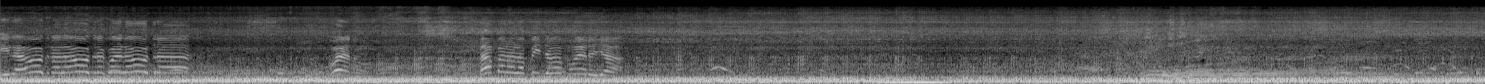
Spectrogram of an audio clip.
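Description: Dirt bike engines idle and rumble steadily outdoors.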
